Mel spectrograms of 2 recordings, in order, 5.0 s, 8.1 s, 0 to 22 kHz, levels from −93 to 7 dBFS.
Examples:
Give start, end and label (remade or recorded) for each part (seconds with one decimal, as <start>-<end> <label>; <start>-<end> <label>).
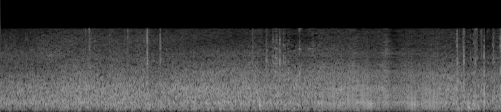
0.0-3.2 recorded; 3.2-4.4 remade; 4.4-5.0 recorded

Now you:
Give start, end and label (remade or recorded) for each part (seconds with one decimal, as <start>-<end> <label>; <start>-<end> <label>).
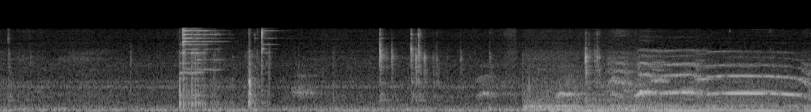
0.0-8.1 recorded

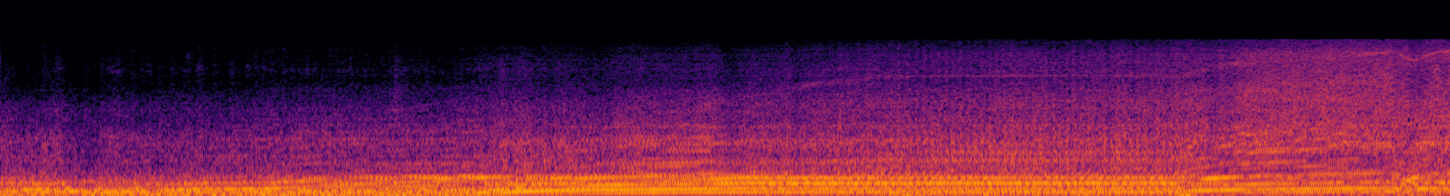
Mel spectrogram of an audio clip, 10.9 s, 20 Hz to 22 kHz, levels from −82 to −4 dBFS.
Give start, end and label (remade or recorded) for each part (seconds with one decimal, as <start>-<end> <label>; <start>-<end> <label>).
0.0-4.9 recorded; 4.9-6.8 remade; 6.8-8.2 recorded; 8.2-10.3 remade; 10.3-10.9 recorded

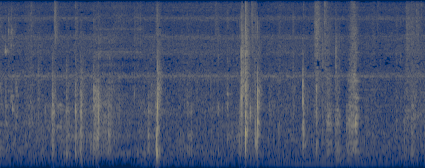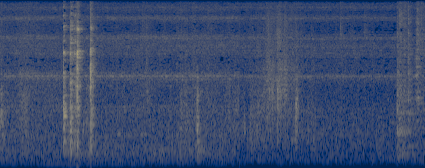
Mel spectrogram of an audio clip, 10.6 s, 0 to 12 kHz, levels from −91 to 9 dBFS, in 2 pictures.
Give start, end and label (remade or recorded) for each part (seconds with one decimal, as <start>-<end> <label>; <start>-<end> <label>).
0.0-1.2 recorded; 1.2-1.8 remade; 1.8-10.6 recorded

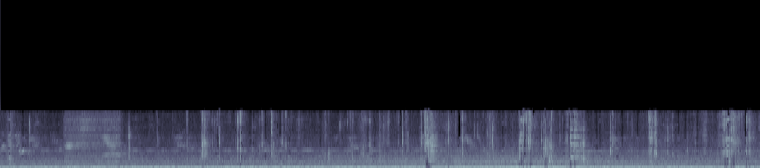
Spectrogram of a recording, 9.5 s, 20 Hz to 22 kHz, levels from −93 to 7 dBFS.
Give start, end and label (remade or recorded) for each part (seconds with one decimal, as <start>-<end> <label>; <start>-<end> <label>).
0.0-0.8 recorded; 0.8-1.5 remade; 1.5-9.5 recorded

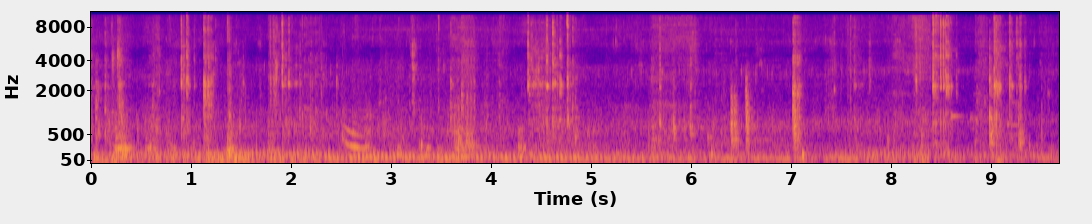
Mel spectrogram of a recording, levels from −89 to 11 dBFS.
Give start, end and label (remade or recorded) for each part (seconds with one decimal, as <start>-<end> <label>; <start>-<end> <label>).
0.0-1.8 recorded; 1.8-2.3 remade; 2.3-3.8 recorded; 3.8-4.4 remade; 4.4-5.8 recorded; 5.8-6.5 remade; 6.5-8.5 recorded; 8.5-9.7 remade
